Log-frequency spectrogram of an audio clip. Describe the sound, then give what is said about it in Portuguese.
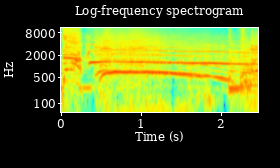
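A single loud, sustained scream belted from the throat, holding one strained pitch for about two seconds before cutting off sharply, alone with a faint crowd-like murmur behind it. “Enche o peito, solta o grito da garganta.”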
